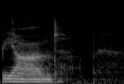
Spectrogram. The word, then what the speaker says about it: beyond: it's not stressed um the stress is still on the second syllable yond um so that looks like beond with our ND sound Beyond uh Beyond the Horizon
